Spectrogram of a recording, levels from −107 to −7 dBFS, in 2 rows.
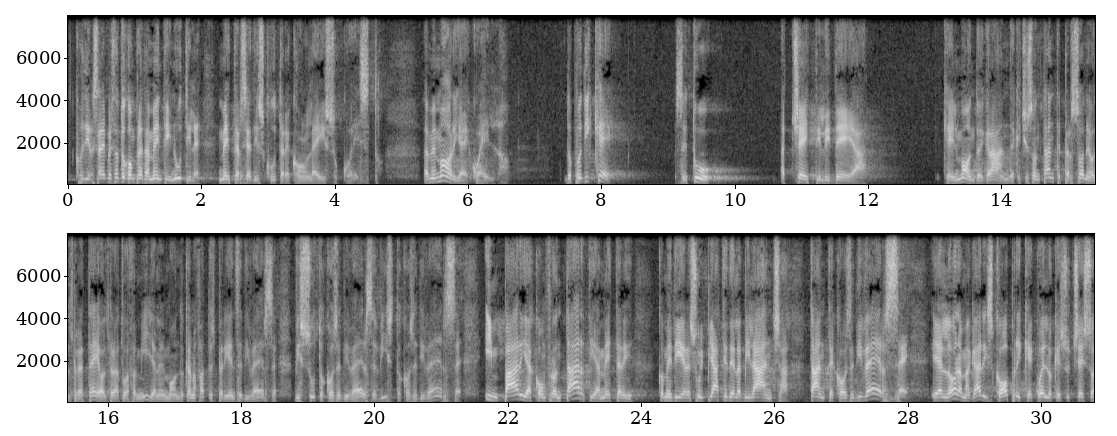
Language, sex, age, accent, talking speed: Italian, male, 50-69, native, 150 wpm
